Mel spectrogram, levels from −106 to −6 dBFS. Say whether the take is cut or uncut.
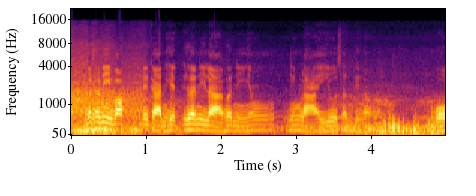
cut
